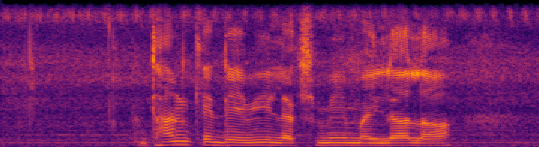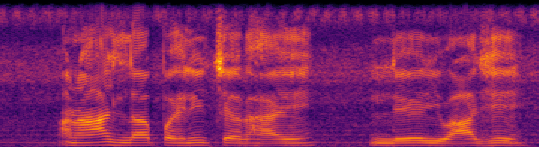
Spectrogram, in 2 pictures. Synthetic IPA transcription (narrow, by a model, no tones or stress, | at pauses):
d̪ʱənked̪ebiləkʃmiməɦilalə | ə̰nad͡ʒləpəɦilit͡ʃəɾɦai | leɾiʋad͡ʒɦe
